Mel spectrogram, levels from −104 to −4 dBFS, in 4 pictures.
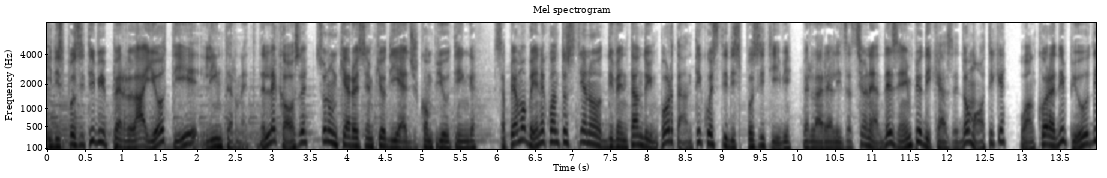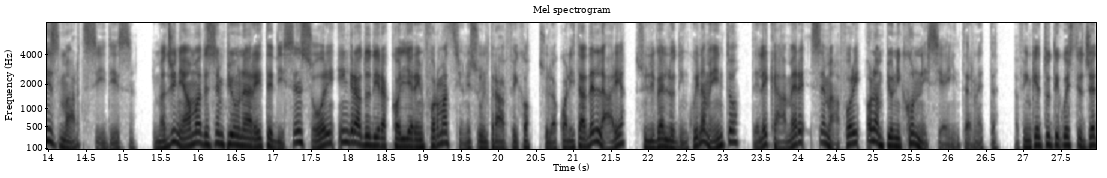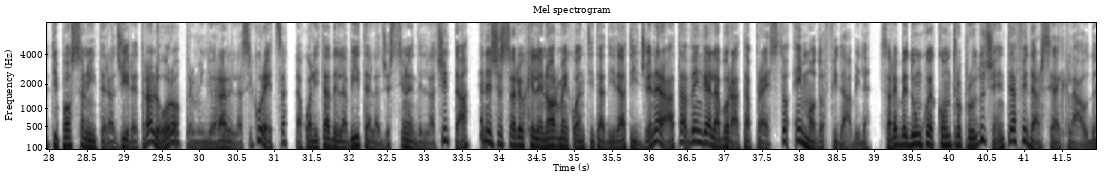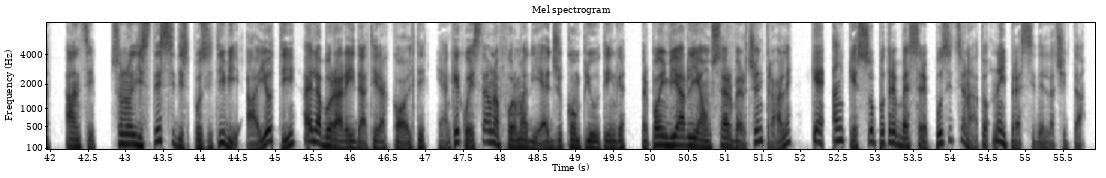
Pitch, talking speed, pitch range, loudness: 130 Hz, 155 wpm, 110-165 Hz, -17 LUFS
